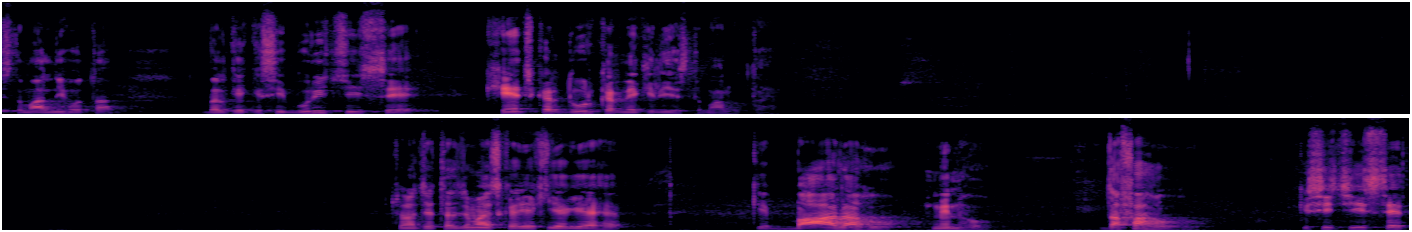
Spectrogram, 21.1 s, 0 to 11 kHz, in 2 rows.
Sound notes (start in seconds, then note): 19.3 Arabic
